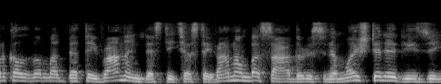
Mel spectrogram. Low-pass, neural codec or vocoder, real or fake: 7.2 kHz; codec, 16 kHz, 1.1 kbps, Voila-Tokenizer; fake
